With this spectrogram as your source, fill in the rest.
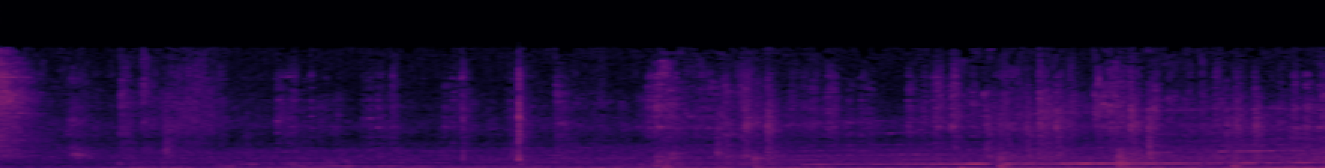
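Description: A bus engine whine rises in pitch as the bus speeds up.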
